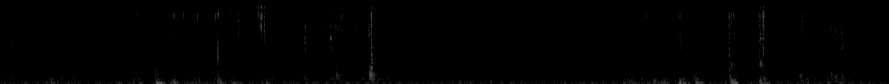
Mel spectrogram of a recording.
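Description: A utility knife blade scrapes and carves a solid oval bar of dry pink soap held in the palm, cutting its surface into chunks and flakes while a green bar lies untouched nearby. The result is a quiet series of short, dry, crisp scraping crackles with bright high edges. They come in two busy clusters separated by a calmer stretch.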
